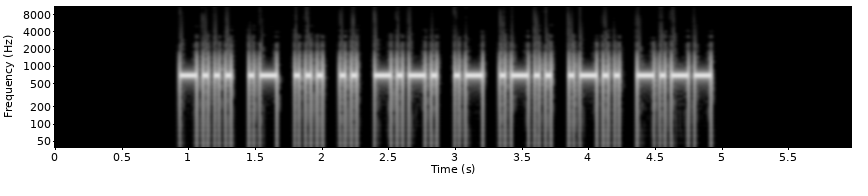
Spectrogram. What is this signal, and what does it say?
Morse code, heard as a keyed tone, about 28 wpm, 700 Hz. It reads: BASICALLY
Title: Top 1251-1500 Words 28wpm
